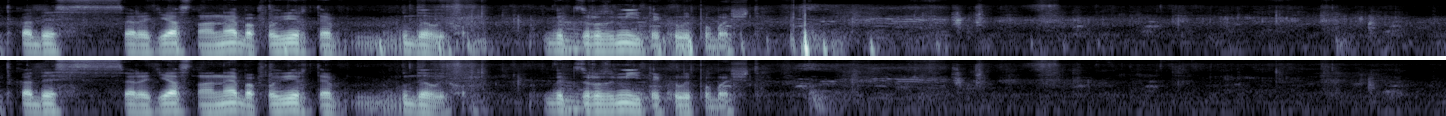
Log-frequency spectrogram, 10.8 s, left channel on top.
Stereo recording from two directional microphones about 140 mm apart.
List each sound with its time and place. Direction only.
0.0 s speech: 20° right (ahead or behind)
